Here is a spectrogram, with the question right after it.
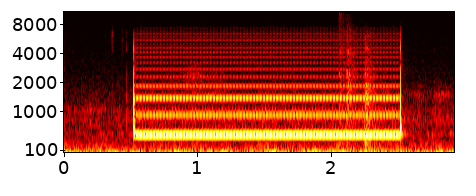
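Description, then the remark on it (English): A single steady electronic telephone tone sounds for about two seconds as a failed call is placed again, loud and even, then cuts off, leaving faint background hiss before and after. “Okay, our call has failed to read, so I'm going to call him back.”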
